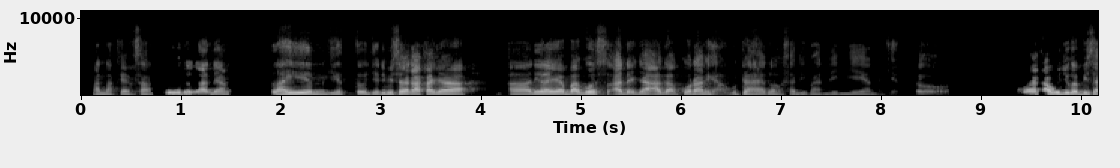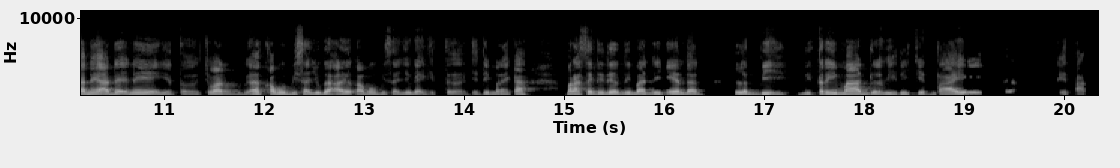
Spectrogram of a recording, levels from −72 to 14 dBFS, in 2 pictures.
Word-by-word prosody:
anak 110 0 -8
yang 115 - -6
satu 115 - -5 0.2
dengan 135 -1 +1 0.2
yang 130 - -11 0.5
lain 190 +1 +7 0.2
gitu 120 +1 -7
jadi 125 - -5
misalnya 185 -1 +4
kakaknya, 180 +1 +4 0.6
eee, 150 0 -2
nilainya 185 +1 +6
bagus 240 +10 +5
adiknya 160 +4 +1
agak 170 -1 0
kurang 225 +4 +1
ya - - -13
udah 160 - -3 0.2
gak 120 -3 -9
usah 110 - -13
dibandingin 105 0 -18 0.2
gitu, - - -22 1.0
"Pokoknya 195 +3 +2
kamu 210 - +9
juga 190 0 +7
bisa 200 +3 +2
nih 215 -2 0
adek 190 0 0
nih," 200 -1 -1 0.2
gitu. 110 - -16 0.3
Cuman 155 -1 +2 0.3
ya, 185 - +2
"Kamu - - +1
bisa 145 +3 -5
juga 190 -1 +1
ayo 165 +2 +1
kamu 165 - -3
bisa 140 - -11
juga," 130 - -4
gitu 100 - -14 0.2
jadi 105 - -13
mereka 125 +5 -5 0.5
merasa 145 +1 0
tidak 145 -3 0
dibandingin 135 +7 -1
dan 130 -2 -1 0.4
lebih 135 +1 -1 0.3
diterima 150 +5 -1 0.3
lebih 120 -1 -6
dicintai 130 +1 -3
gitu 400 -1 -8
ya. - - -19 0.4
Dita - - -16
150 Hz, 155 wpm, -22 LUFS, 125-185 Hz, 1.0 s, kamu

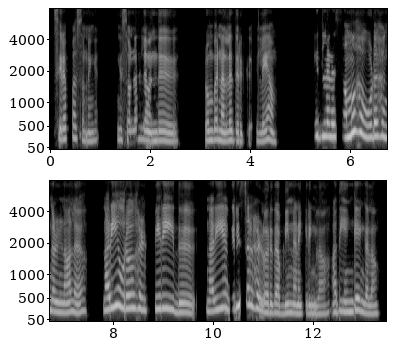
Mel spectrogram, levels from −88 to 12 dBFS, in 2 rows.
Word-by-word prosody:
சிறப்பா 230 +3 -2
சொன்னீங்க. 190 -1 -7 0.4
நீங்க 220 -1 -8
சொன்னதுல 210 +2 -5
வந்து 190 +2 -1 0.9
ரொம்ப 205 +2 -1
நல்லது 195 +1 0
இருக்கு, 175 - -10 0.2
இல்லையா? 195 +5 -1 0.9
இதுல 290 +1 +2
இந்த 275 0 +4 0.2
சமூக 305 +10 +7 0.2
ஊடகங்கள்னால 225 -8 +1 0.6
நெறய 300 +7 +6
உறவுகள் 280 -2 +2 0.2
பிரியிது. 270 -8 +2 0.5
நெறைய 250 +6 +2 0.2
விரிசல்கள் 330 -1 +1
வருது 195 -1 -1
அப்டீன்னு 185 +2 -1
நெனைக்கிறீங்களா? 175 -1 -2 0.2
அது 210 +2 -4
எங்கெங்கலாம்? 205 -6 -1
220 Hz, 105 wpm, -22 LUFS, 195-275 Hz, 0.9 s, சமூக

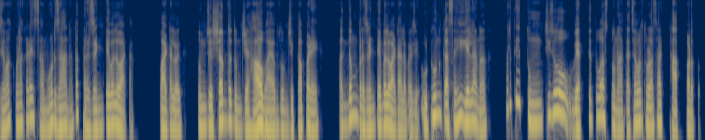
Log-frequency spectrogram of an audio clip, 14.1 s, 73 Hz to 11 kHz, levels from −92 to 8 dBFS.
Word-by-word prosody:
जेव्हा 115 +5 -1
कोणाकडे 140 +5 -1
समोर 115 +1 -2
जा 120 +2 +2
ना, 110 -2 -6
तर 185 - 0
प्रेझेंटेबल 115 +3 0
वाटा 110 -6 0 0.6
वाटायला 115 0 +1
पाहिजे. 105 +1 -4 0.3
तुमचे 120 0 +1
शब्द, 145 +1 +2
तुमचे 110 -2 -2
हावभावा 110 -1 +5
तुमचे 105 0 -4
कपडे 115 -2 +1 0.5
एकदम 160 +10 0
प्रेझेंटेबल 115 +2 +1
वाटायला 105 -4 +1
पाहिजे. 100 0 -5
उठून 170 +10 +1
कसंही 140 +5 +2
गेला 145 0 +4
ना, 110 -3 -2 0.4
तर 225 - -4
ते 300 - +3 0.2
तुमची 140 +3 0
जो 205 +3 +4 0.3
व्यक्तित्व 150 +9 0
असतो 135 -6 -3
ना, 105 -1 -2
त्याच्यावर 135 +7 0
थोडासा 125 +2 +1
ठाप 110 -6 -3
पडतो. - - -3
120 Hz, 150 wpm, -23 LUFS, 110-140 Hz, 0.6 s, हावभावा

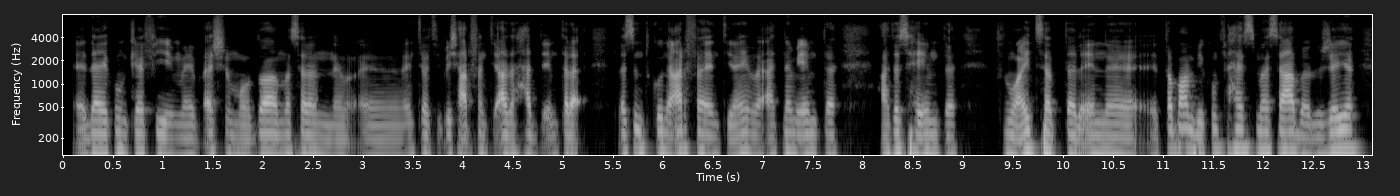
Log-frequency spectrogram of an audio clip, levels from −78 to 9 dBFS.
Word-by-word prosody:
ده 115 +5 +2
هيكون 115 +1 0
كافي، 115 -1 -2
ما 100 0 -6
يبقاش 115 +4 -2
الموضوع 105 +1 +2
مثلًا 105 -2 -2 0.2
آآ، 100 0 -7
أنتِ 105 +1 -9
ما 110 - 0
تبقيش 110 +2 -6
عارفة 115 - +2
أنتِ 105 - -13
قاعدة 110 0 +5
لحد 105 +1 -4
إمتى، 105 +1 -2
لأ، 305 +1 +1 0.3
لازم 120 +3 -1
تكوني 125 -2 -1
عارفة 120 -2 +3
أنتِ 105 0 -9
نايمة 105 +1 -1
هتنامي 110 +2 -1
إمتى، 110 0 -3 0.4
هتصحي 105 0 +2
إمتى، 105 -2 -2 0.4
في 115 - -9
مواعيد 115 +4 +4
ثابتة؛ 115 -3 +2
لأن 105 -1 0 0.3
طبعًا 135 +1 +3
بيكون 110 +4 -3
في 130 +1 -8
حاجة 130 0 +2
اسمها 125 -1 +1
ساعة 120 0 +6
بيولوجية، 115 +4 +2
110 Hz, 170 wpm, -24 LUFS, 105-120 Hz, 0.4 s, ساعة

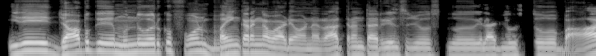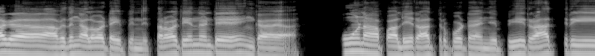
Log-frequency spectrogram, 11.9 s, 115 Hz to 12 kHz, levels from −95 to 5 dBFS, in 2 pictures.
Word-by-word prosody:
ఇది 170 +5 +4 0.3
జాబ్‌కి 165 +6 +4 0.2
ముందు 155 +3 +1
వరకు 165 +2 0
ఫోన్ 165 +3 -2 0.2
భయంకరంగా 150 +3 +2
వాడేవాడిని. 110 -3 -1
రాత్రంతా 125 +2 -1
రీల్స్ 120 0 -4
జూస్తూ, 115 0 -7 0.2
ఇలా 115 0 +1
జూస్తూ 115 +1 -7 0.3
బాగా 155 0 +4 0.3
ఆ - - +5
విధంగా 135 +2 0
అలవాటయిపోయింది. 115 -4 -1
తర్వాత 140 +3 +1
ఏందంటే, 150 -1 -1 0.3
ఇంకా 125 -2 0 0.8
ఫోన్ 170 +1 +1
ఆపాలి 130 -3 +1
రాత్రిపూట 125 0 -2
అని 110 -1 -4
చెప్పి 110 +5 -5 0.2
రాత్రీ 145 +2 -1
130 Hz, 125 wpm, -22 LUFS, 115-150 Hz, 0.8 s, ఆ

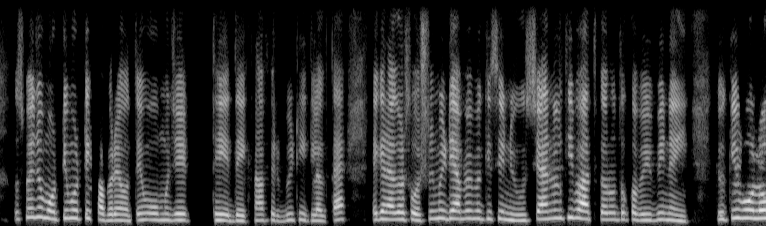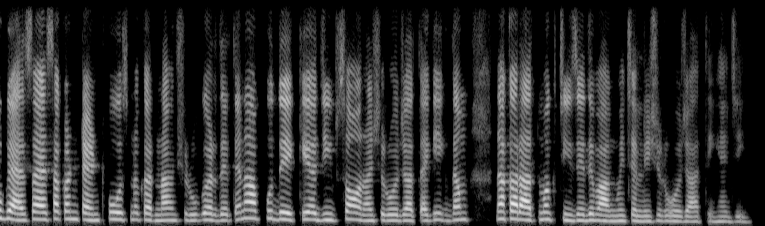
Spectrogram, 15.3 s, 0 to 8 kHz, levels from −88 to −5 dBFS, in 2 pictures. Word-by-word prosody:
उसमें 320 +6 -3
जो 330 - 0
मोटी-मोटी 285 0 0
ख़बरें 215 -1 +1
होती 205 +1 -3
हैं 230 - -3
वो 230 -1 -1
मुझे 220 0 0 0.3
दे 215 -2 +2
देखना 200 +1 -2
फ़िर 210 -1 -8
भी 220 +3 -5
ठीक 220 -2 -8
लगता 200 +3 -2
है। 240 - 0 0.3
लेकिन 250 +2 +1
अगर 245 0 +3
सोशल 230 +2 -2
मीडिया 275 -1 +2
पे 275 +1 -3
मैं 275 0 -4
किसी 260 0 -4
न्यूज़ 205 -2 -2
चैनल 270 +3 +2
की 310 +2 -1
बात 270 -3 +5
करूँ 240 0 -2
तो 240 - -5
कभी 215 -2 -1
भी 235 +3 -3
नहीं। 205 -5 -1 0.3
क्योंकि 250 +4 -1
वो 295 0 +5
लोग 285 0 +4
ऐसा-ऐसा 245 +3 +5
कंटेंट 235 -5 +1
पोस्ट 245 -2 -1
में 235 -1 -8
करना 215 -2 0
शुरू 210 -1 -6
कर 225 -1 -1
देते 210 +3 -5
हैं - - -5
ना 285 0 +6
आपको 280 0 -1
देख 230 -2 +4
के 250 - +3
अजीब-सा 225 0 0
होना 220 -5 +1
शुरू 205 +1 -5
हो 205 - -1
जाता 205 0 -1
है 200 - -3
कि 235 - -5
एकदम 230 +3 -3 0.3
नकारात्मक 250 -2 +5
चीज़ें 210 -1 -2
दिमाग़ 200 -3 +2
में 195 - -4
चलनी 185 -2 -5
शुरू 190 0 -9
हो 185 - -4
जाती 170 -1 -7
हैं। 175 - -9
जी। 165 -1 -15
225 Hz, 255 wpm, -24 LUFS, 205-255 Hz, 0.3 s, ना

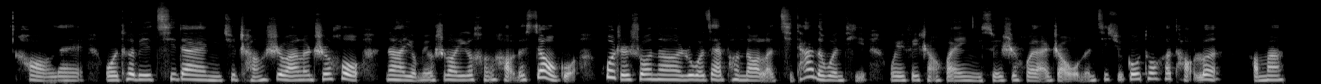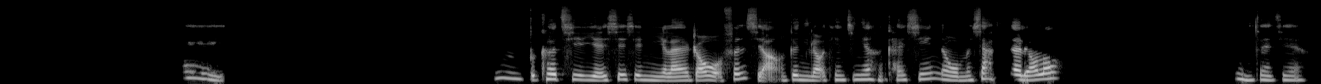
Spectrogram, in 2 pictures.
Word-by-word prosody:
好 190 -6 -2
嘞， 185 +1 -5 0.2
我 195 +1 +2
特 245 +4 +3
别 220 -1 +2
期 240 +3 -5
待 225 -4 +4
你 190 -1 -3
去 225 +4 -6
尝 190 0 -3
试 230 +2 +3
完 200 -1 +4
了 210 +1 -1
之 245 +3 +2
后， 250 0 +5 0.2
那 215 -2 +3
有 185 -3 0
没 - - -5
有 - - -2
收 210 - -1
到 210 -1 +3
一 200 - -1
个 210 - 0
很 210 0 -6
好 - - -1
的 205 - -2
效 320 +10 +6
果， - - -3 0.2
或 335 -2 +4
者 220 -7 +4
说 235 +1 +2
呢， 220 -1 +2
如 210 +1 +3
果 205 -1 +2
再 210 0 +1
碰 215 +1 -4
到 190 -1 +3
了 - - -2
其 - - -10
它 350 +2 +1
的 215 - +2
问 190 -1 -1
题， 190 - -12 0.2
我 190 - -3
也 190 - 0
非 195 +1 -4
常 190 -2 -6
欢 180 -1 -2
迎 185 - -4
你 170 -1 -7
随 175 0 -5
时 190 +2 -1
回 190 -3 -2
来 170 - 0
找 185 - +1
我 - - -2
们 185 - -8
继 205 +4 -9
续 225 - -8
沟 240 +1 +4
通 265 0 -1
和 255 0 -2
讨 - - -3
论， 225 +2 +1 0.3
好 - - -1
吗？ 205 +2 +1 2.2
哎。 260 -11 -5 2.7
嗯， 285 -3 -6
不 205 - -2
客 240 +3 +4
气。 220 -3 -4
也 190 -1 +3
谢 205 +3 -1
谢 225 -1 -1
你 190 -3 -1
来 175 +1 +4
找 190 0 +4
我 190 -2 +3
分 245 +2 -1
享 235 -8 -1
跟 215 +1 +2
你 200 - -2
聊 180 -2 +2
天， 210 +2 -4
今 220 +1 -4
天 225 +1 0
很 200 -3 -8
开 210 +1 -5
心， 245 +5 -4
那 215 -3 0
我 190 - +3
们 185 +2 -4
下 260 +5 -1
次 - - -19
再 225 - +6
聊 200 0 +4
喽。 265 +4 +3 1.7
嗯， 230 -6 -2
再 205 -1 -3
见。 200 0 -6
210 Hz, 225 characters per minute, -23 LUFS, 195-230 Hz, 2.7 s, 效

